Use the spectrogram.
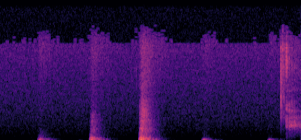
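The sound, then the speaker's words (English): Five dull, low thuds at an uneven pace, like a foot banging against the underside of a desk, each a short muffled knock with a brief resonant tail, the last followed by a faint hiss. “That's not someone knocking on my door. That's me banging my foot on the bottom of the desk, if that's coming across.”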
